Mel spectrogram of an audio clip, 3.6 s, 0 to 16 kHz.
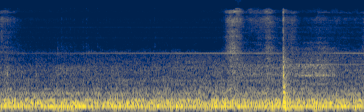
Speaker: Both my scanners are picking up a little birdie, a little hum on 156.0150. I've never experienced this before.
